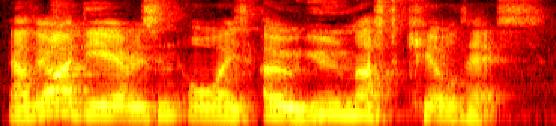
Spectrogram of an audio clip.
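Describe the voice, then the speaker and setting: A man's voice: sits high, steady tone, moderate pace, bright, forceful tone. A man hosting as game master, casually explaining a tabletop role-play session in loosely phrased speech with asides.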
